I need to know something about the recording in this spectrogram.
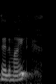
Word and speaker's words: phthalimide: Okay, Gabriel थैलामाइड, इसमें P silent होता है. ओके, पीएच साइलेंट होता है. हमने इसे क्या बोलना है, गैब्रियल थैलामाइड रिएक्शन.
